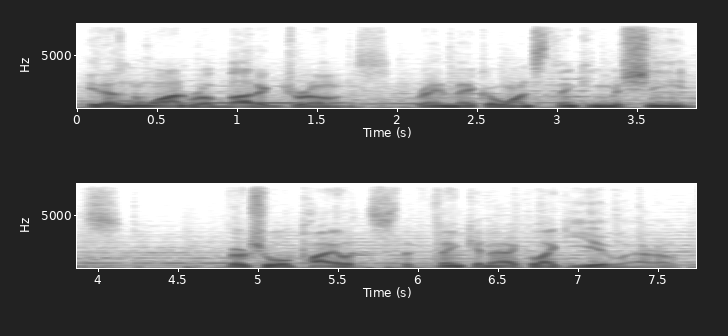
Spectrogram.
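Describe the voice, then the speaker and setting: Very deep, stern veteran commander. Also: male voice, animated, measured pace, heavily acted. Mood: grave. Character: commanding older military father, veteran pilot, stern. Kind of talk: video game cutscene dialogue. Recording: music clearly behind the voice.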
